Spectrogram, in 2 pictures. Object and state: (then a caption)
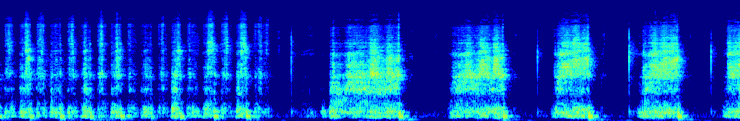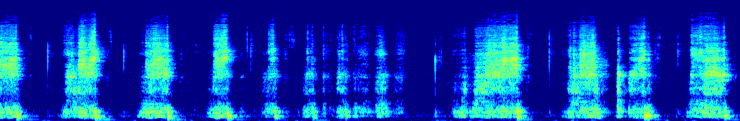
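Scratch-art paper being scraped. A thin wooden stick scrapes across a flat, black-coated scratch-art paper page in a book. It starts with a quick run of short, dense rasping scratches, then settles into slower, separate strokes of about a second each. Each stroke is a dry, bright, papery rasp with no ring after it.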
